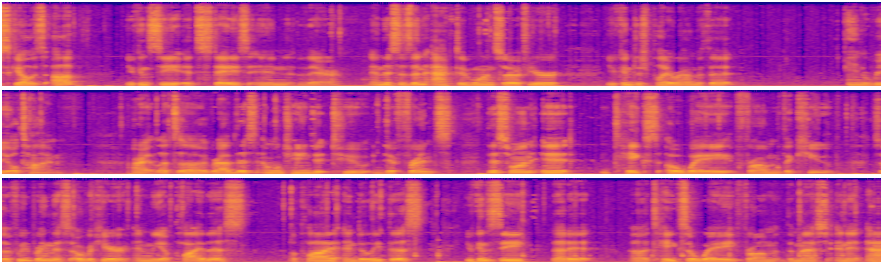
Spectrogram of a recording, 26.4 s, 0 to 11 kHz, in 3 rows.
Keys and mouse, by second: 0.7 g, 3.9-5.5 drag, 4.2 s, 5.5 g, 9.7 z, 10.3 z, 10.5-13.2 drag, 13.7 z, 14.4 z, 16.0 right click, 17.4 g, 19.1 right click, 20.6 right click, 21.3 x, 21.9-22.5 middle drag, 22.5 z, 26.2 right click.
